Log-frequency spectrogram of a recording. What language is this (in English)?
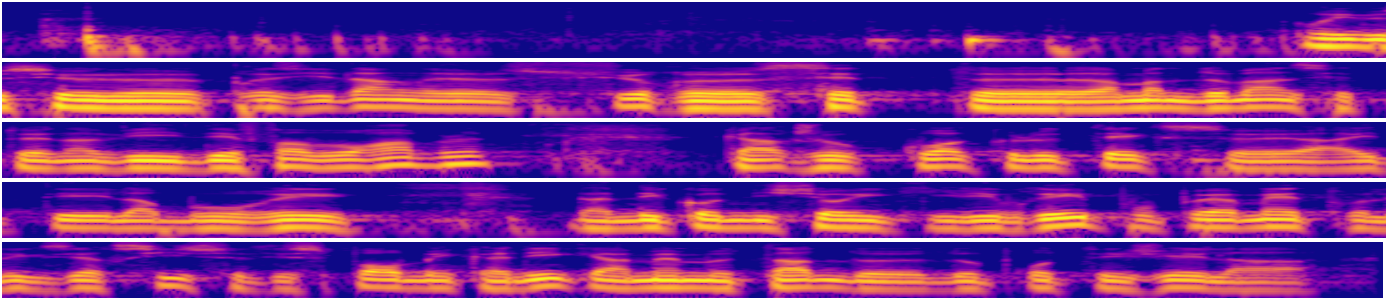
French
